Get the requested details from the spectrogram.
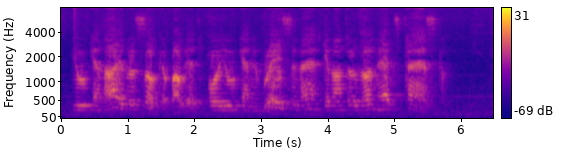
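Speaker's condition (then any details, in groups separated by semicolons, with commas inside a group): Cerebral palsy, athetoid; could not communicate everything, worked with speech therapist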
